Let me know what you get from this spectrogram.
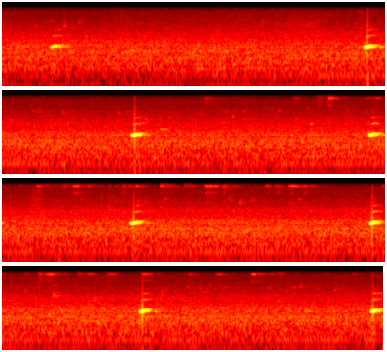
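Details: Captive male Vietnamese Mossy Frog calling at night: short, sharp clicking chirps repeated about every one and a half seconds at a steady mid pitch, over a constant low hiss.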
